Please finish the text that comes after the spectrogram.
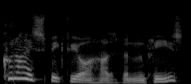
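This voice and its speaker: A calm, clever male detective, polite and quietly sure of himself, as a male reader plays him. His lines come brisk and assured, pitch moving in wide sweeps as in a storybook reading. The recording is dry and close. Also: no room sound. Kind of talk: audiobook character voice.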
